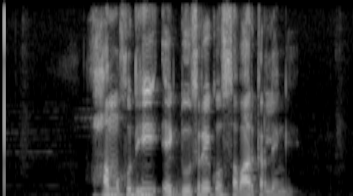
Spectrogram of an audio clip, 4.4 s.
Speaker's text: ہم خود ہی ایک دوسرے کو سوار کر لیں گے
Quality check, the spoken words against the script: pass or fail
pass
